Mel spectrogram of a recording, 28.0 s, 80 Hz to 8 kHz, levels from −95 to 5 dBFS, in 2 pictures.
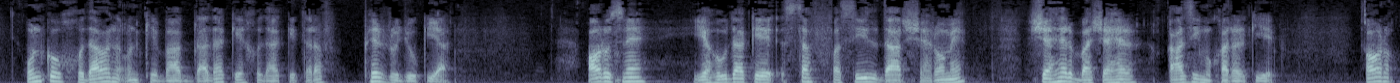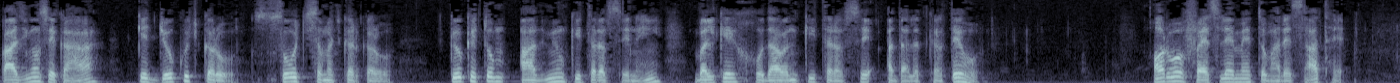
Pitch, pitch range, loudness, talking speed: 110 Hz, 95-140 Hz, -25 LUFS, 135 wpm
